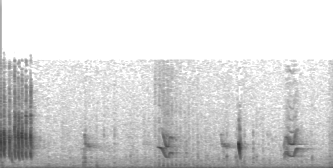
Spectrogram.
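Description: African green pigeon giving short, high whistled slurs, some bending down then up, spaced about a second apart, after an opening burst of rapid rattling or wing noise.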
